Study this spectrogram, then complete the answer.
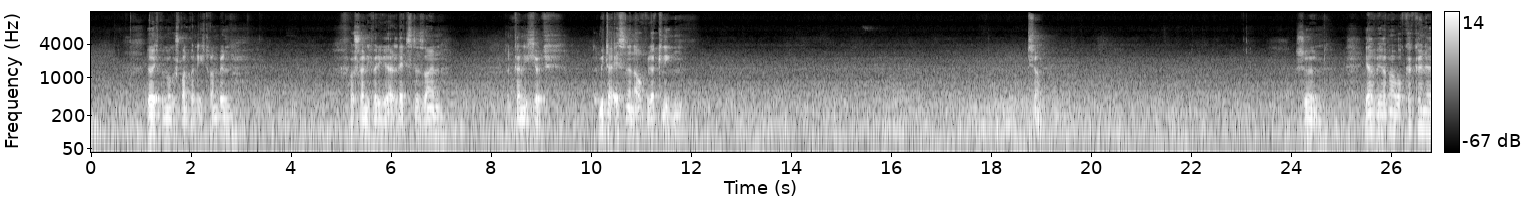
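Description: An elderly man speaks calmly close to a microphone, in short bursts with pauses.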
